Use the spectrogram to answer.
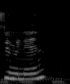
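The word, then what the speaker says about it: Sunin: you'll have a raven his name is pronounced soon in and you can use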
